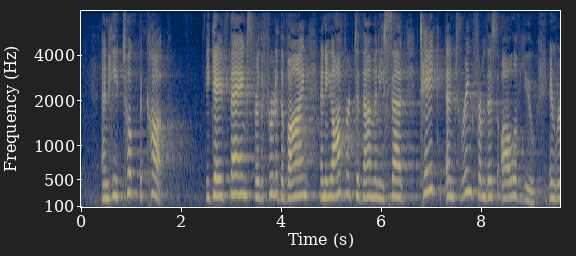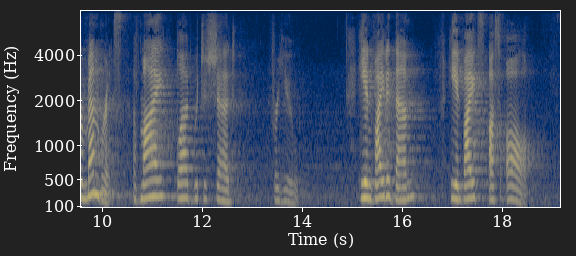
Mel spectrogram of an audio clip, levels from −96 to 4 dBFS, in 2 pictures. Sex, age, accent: female, 50-69, American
